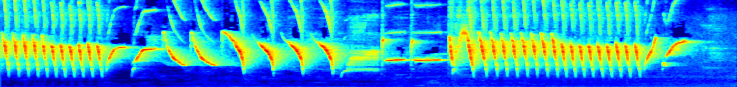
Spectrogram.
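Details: Spanish Timbrado canary singing in the morning: rapid metallic trills of repeated notes, then slower descending swooping whistles, a brief pure tone, and another fast bright trill before fading.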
